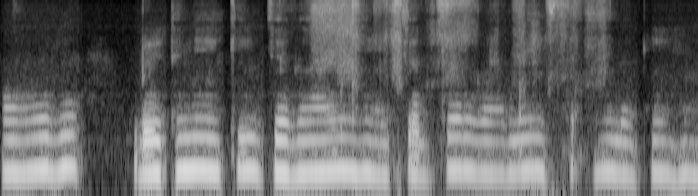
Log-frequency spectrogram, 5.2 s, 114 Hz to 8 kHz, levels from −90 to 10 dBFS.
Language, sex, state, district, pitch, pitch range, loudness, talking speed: Hindi, female, Chhattisgarh, Raigarh, 195 Hz, 190-200 Hz, -16 LUFS, 115 wpm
